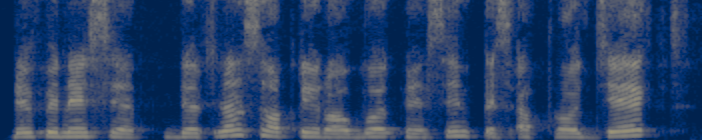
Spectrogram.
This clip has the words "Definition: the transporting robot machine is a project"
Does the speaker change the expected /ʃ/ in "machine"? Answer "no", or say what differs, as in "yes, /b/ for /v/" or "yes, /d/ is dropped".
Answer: yes, /s/ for /ʃ/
